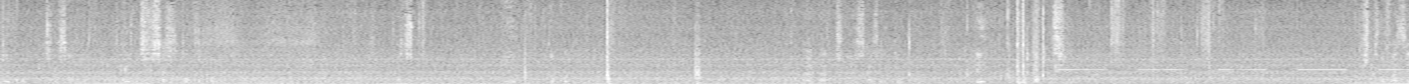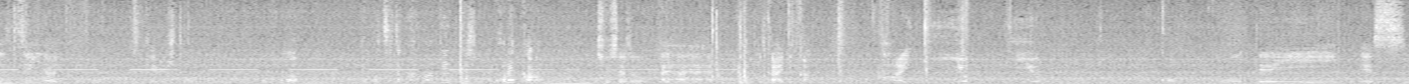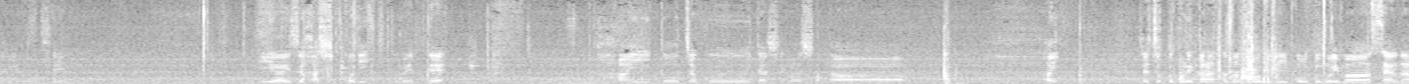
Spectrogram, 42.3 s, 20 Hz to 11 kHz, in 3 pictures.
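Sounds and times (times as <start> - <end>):
low rumble and road noise inside a car driving in Niigata, Japan: 0.0 - 42.2
soft repeating electronic beep: 10.5 - 19.7
speech: 31.1 - 32.7, 34.8 - 37.0, 38.6 - 38.9, 39.6 - 42.2
car thumps from road bumps: 37.6 - 37.9.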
